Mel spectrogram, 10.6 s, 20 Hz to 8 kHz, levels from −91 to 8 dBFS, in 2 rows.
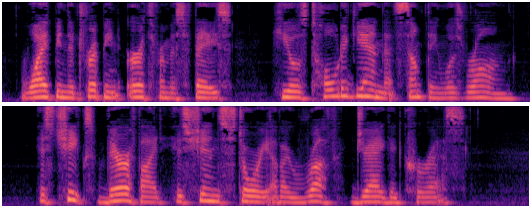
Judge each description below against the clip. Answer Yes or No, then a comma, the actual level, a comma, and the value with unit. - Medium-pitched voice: Yes, medium, 160 Hz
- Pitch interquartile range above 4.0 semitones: No, average, 3.4 semitones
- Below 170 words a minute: Yes, average, 150 wpm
